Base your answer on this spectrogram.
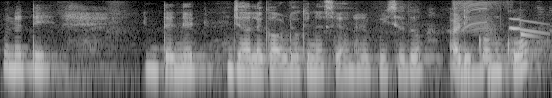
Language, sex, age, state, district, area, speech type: Santali, female, 18-30, Jharkhand, Seraikela Kharsawan, rural, spontaneous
